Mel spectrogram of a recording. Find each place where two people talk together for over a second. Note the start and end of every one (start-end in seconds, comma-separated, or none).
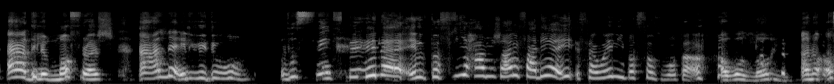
none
